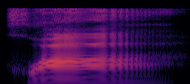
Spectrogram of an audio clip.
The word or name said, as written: hua1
